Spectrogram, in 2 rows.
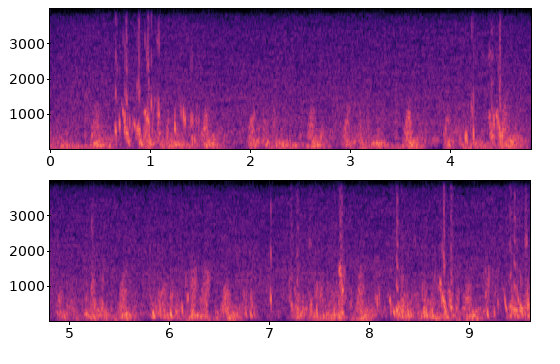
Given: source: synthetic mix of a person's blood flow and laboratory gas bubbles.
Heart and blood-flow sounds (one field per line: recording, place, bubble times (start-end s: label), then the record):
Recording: Doppler ultrasound of blood flow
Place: precordium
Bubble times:
0.61-1.14 s: bubbles
1.20-1.52 s: bubbles
4.11-4.27 s: bubbles
4.37-4.57 s: bubbles
5.13-5.42 s: bubbles
5.79-6.42 s: bubbles
6.72-6.88 s: bubbles
6.97-7.05 s: bubbles
7.18-7.78 s: bubbles
8.03-8.88 s: bubbles
9.12-9.62 s: bubbles
From the record:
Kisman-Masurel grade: 333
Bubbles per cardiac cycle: rolling drumbeat, 9 or more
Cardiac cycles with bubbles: 50 to 99%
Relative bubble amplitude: loud (0.450 to 0.775)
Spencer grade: 3 (all of the cardiac periods contain showers or single bubble signals, but not dominating or overriding the cardiac motion signals)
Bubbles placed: only in the low amplitude regions of the cardiac cycle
